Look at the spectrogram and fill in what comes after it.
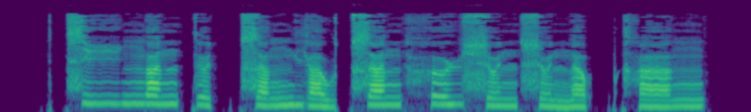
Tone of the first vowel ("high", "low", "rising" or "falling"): high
